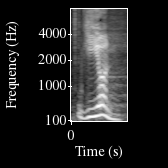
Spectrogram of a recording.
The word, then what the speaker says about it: guion: de los países andinos esta esta palabra no la como bisílaba sino que la pronuncian como monosílaba guion Y entonces ahora ellos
